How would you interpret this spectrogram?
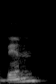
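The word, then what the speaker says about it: Wim: it's w-i-m uh and it's pronounced like with a v like vim and then hof hof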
